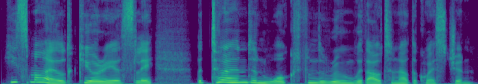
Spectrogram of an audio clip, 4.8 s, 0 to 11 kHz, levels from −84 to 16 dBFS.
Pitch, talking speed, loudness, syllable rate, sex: 195 Hz, 165 wpm, -17 LUFS, 5.2 syllables/s, female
